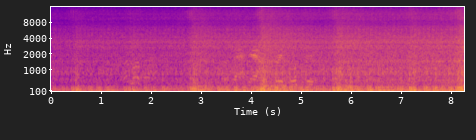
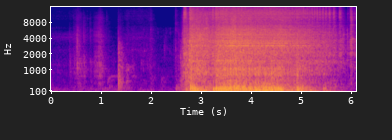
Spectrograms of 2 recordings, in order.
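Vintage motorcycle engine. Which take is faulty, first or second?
second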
